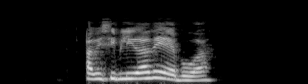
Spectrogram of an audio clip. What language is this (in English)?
Galician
